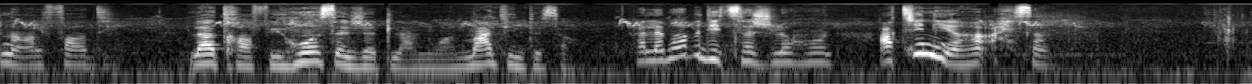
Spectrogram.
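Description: A teenage boy speaks with animation.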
